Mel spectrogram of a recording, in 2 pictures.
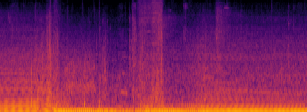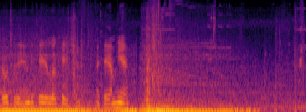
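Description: A motorcycle engine roars and revs.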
